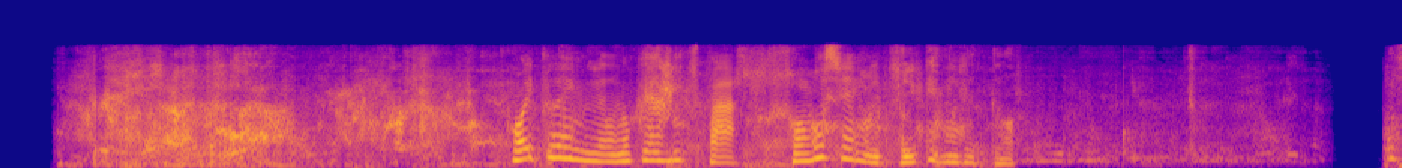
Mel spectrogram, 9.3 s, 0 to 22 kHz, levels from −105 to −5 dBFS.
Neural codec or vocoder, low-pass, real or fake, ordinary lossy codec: codec, 24 kHz, 1.5 kbps, HILCodec; 7.2 kHz; fake; none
